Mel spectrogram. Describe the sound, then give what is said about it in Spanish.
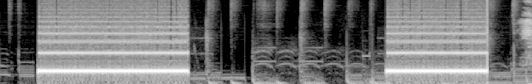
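A phone call connecting to a shelter on the moor: two loud, steady electronic tones, each lasting a second or two, separated by a quieter gap with faint warbling line noise, heard alone without any talking. “Me parece que tenemos una llamada especial.”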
